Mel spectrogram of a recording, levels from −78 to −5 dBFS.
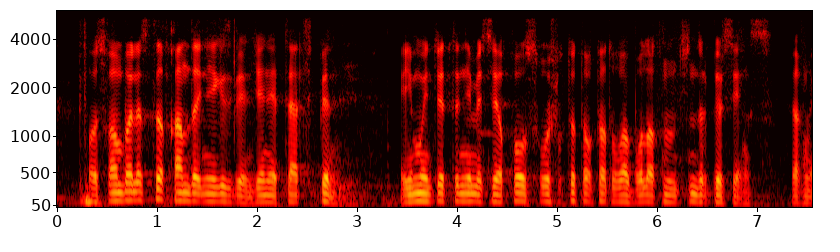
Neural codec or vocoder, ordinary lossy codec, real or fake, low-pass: codec, 16 kHz, 6 kbps, DAC; AAC, 48 kbps; fake; 5.4 kHz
